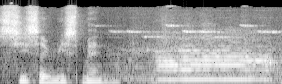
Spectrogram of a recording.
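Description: Cattle mooing over faint summer meadow sounds in the Brie museum in Meaux: a few short, choppy lows, then one long, steady, droning moo that holds its pitch for over a second.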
